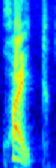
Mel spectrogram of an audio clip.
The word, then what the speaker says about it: quite: quite 여기에서 마지막에 있는 이 쟤는 묵음입니다. 소리가 안 나요.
